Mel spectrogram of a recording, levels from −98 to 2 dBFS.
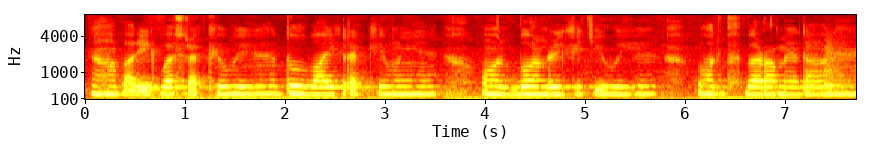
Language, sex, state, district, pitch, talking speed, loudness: Hindi, female, Uttar Pradesh, Jalaun, 210 Hz, 165 wpm, -16 LUFS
